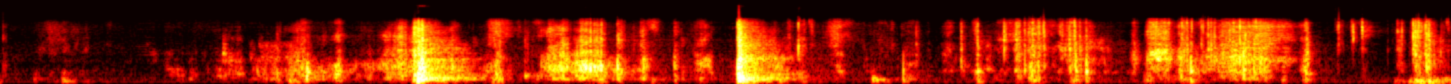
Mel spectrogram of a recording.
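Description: A cardboard box rustles and scrapes as it is torn open.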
